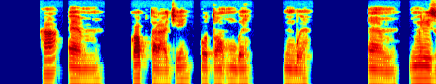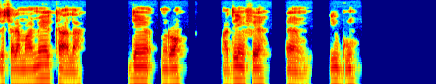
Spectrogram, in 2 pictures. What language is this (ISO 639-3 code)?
ibo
